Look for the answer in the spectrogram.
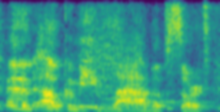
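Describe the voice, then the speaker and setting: A man's voice: sits high, unhurried. A man narrating an improvised tabletop roleplay game as its game master. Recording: roomy sound with music behind.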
